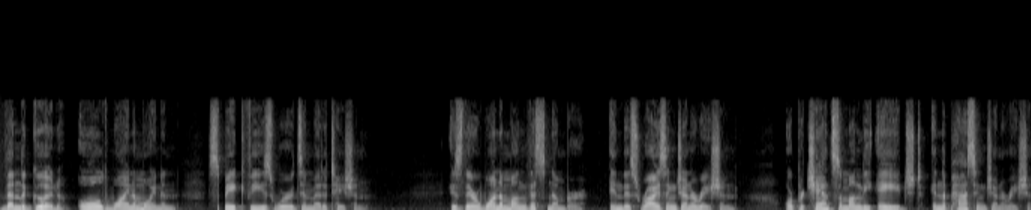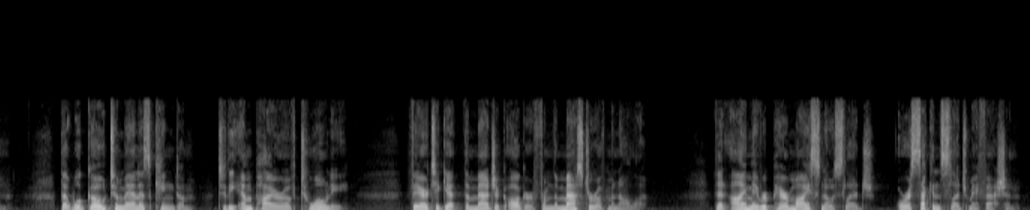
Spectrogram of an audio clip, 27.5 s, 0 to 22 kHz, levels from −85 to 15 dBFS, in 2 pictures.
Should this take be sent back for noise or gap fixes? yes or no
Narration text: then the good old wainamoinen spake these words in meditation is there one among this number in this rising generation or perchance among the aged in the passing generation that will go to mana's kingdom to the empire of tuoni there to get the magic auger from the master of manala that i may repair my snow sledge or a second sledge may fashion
no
